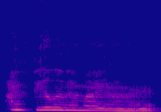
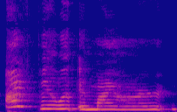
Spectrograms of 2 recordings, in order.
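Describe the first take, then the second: First: Much softer, heartfelt murmur; tender soft repeat; dreamy hush. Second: Said in the usual way. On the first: Shown as a demonstration. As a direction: say it softly to yourself.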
